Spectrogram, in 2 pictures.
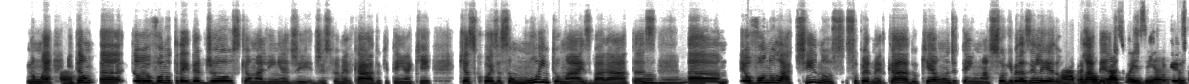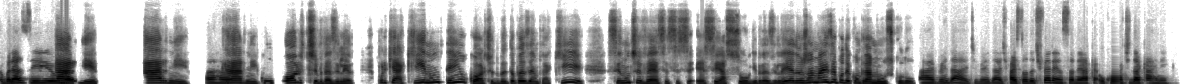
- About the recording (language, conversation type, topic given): Portuguese, podcast, Como você organiza a cozinha para facilitar o preparo das refeições?
- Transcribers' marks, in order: unintelligible speech; tapping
